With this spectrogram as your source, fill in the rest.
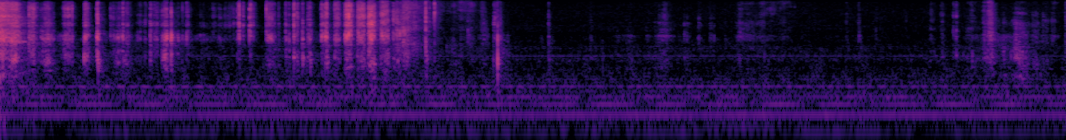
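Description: Scissors fussy-cut a stamped paper image in quick rapid snips and scratchy paper rustles. The snipping is close and busy for the first few seconds, then trails off into quiet with a few isolated cuts.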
